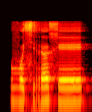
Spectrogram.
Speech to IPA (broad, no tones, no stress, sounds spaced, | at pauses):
v o sʲ r ə x e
